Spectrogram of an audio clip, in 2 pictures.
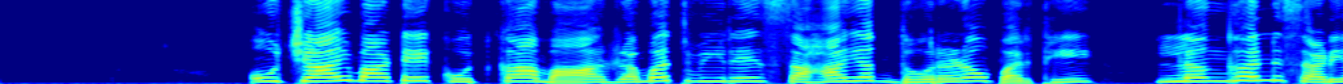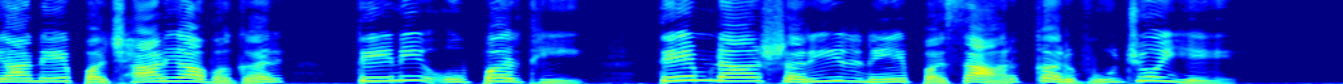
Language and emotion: Gujarati, neutral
